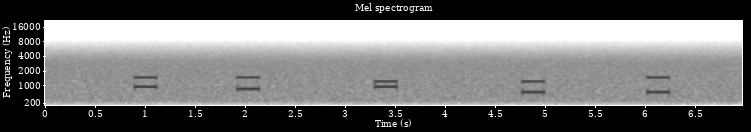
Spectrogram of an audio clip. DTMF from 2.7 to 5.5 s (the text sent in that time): * 1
